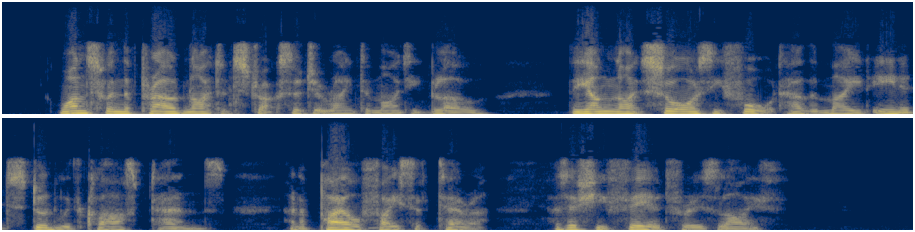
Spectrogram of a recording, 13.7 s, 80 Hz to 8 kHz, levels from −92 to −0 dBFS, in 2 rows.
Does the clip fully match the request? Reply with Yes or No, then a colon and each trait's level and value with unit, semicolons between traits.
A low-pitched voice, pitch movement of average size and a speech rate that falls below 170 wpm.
No: low, 125 Hz; average, 3.4 semitones; average, 175 wpm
